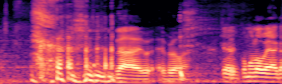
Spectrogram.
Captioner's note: laughs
